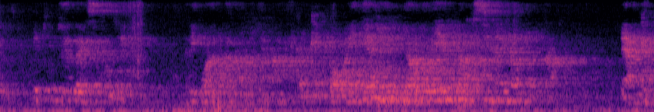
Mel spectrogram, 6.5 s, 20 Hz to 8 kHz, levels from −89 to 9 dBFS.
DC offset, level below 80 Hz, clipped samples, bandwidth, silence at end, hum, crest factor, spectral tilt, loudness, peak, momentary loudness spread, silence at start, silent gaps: under 0.1%; -50 dBFS; under 0.1%; 8 kHz; 0 s; none; 18 dB; -4 dB/octave; -35 LUFS; -18 dBFS; 14 LU; 0 s; none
